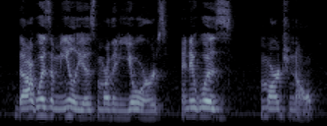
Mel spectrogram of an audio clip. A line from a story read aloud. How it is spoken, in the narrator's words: grumbled Zell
